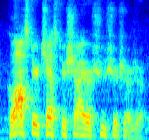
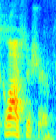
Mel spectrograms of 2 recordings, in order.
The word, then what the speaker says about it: Gloucestershire: they're from Cheltenham in Gloucester chestershire um so is that how you pronounce it no I don't think so okay I think it's gloucestershire right but it's it's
